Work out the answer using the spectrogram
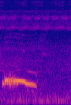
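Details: Spotted dove (tekukur) luring a rival in the forest: one smooth hollow coo lasting about half a second, steady then gently falling at the end, over faint background hum.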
